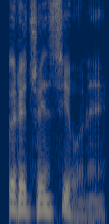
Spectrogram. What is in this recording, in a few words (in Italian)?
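"recensione", italiano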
